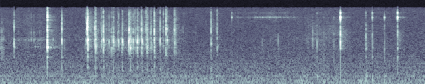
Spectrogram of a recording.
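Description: Fingernails tap the handle of a blue plastic hairbrush and pluck its black plastic bristles, making short, bright, dry clicks and ticks. The taps come irregularly, with a quick cluster of crackly plucks in the first half and scattered sharp clicks after a quieter stretch.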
